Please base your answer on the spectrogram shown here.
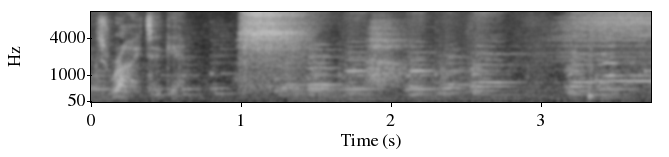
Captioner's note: mr. perkins sighs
